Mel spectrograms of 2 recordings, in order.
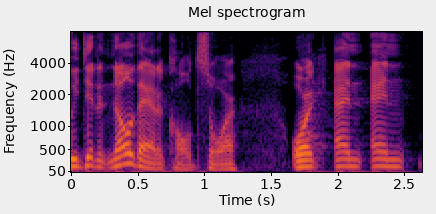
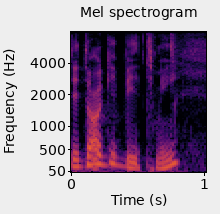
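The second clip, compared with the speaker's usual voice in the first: attempted put-on German accent; 7 dB quieter than usual. Retelling what a man said about his dog, in an attempted German accent. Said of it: "can't do a German accent".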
